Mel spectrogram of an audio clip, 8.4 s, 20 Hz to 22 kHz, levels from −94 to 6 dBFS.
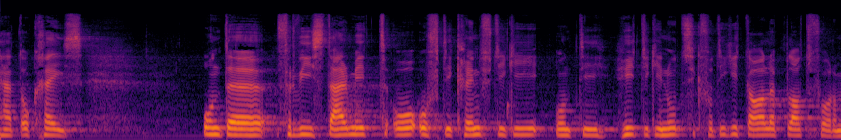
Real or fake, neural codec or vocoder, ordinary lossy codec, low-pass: real; none; none; 14.4 kHz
